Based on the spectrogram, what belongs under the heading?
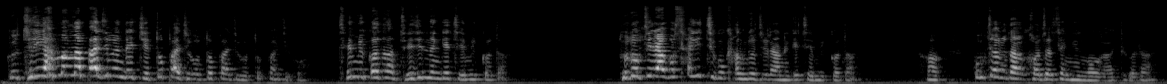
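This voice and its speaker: A woman's voice: on the high side, pushed and bright. A woman pastor giving a fiery sermon, ranting harshly with repeated emphatic phrases.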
